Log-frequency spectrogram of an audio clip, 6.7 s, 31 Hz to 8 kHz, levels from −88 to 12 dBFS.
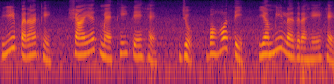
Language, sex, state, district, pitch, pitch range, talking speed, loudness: Hindi, female, Maharashtra, Mumbai Suburban, 210 Hz, 175-230 Hz, 115 wpm, -17 LUFS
